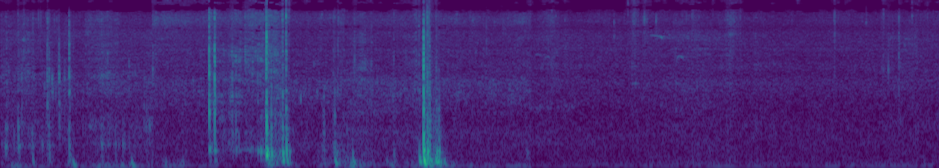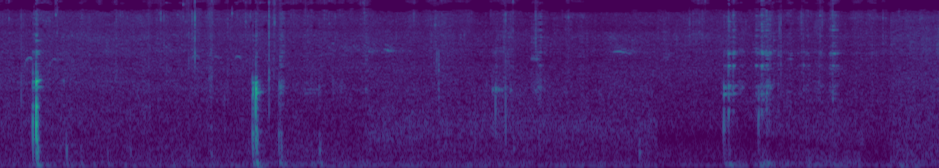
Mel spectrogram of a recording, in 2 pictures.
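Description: Scattered knocks and clatters as bricks are handled and set down around a bed of wood embers. The loudest two come about two and three seconds in, followed by a few single clicks with quiet between them.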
